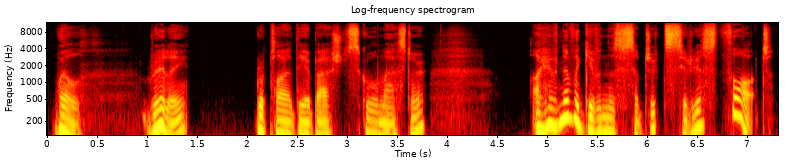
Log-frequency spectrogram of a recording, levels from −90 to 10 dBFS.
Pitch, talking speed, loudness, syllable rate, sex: 125 Hz, 115 wpm, -20 LUFS, 4.9 syllables/s, male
